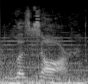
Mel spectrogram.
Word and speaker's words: Lazar: Rangers, a researcher in RR&D department, and its sales liaison. It's Lazar, actually, accent on the Czar.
